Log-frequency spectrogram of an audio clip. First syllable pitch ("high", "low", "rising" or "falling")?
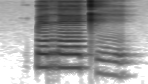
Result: high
